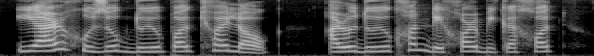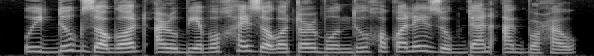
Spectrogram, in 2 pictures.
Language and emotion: Assamese, neutral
